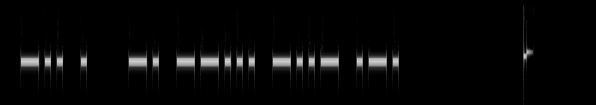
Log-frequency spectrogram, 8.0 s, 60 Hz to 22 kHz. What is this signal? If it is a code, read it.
Morse code, heard as a keyed tone, about 15 wpm, 700 Hz. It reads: DE N7XR
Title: USA Callsign DE Callsign - 4 Characters - 15wpm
